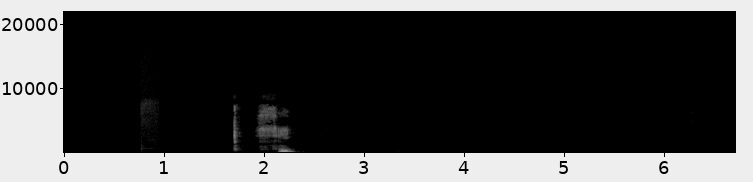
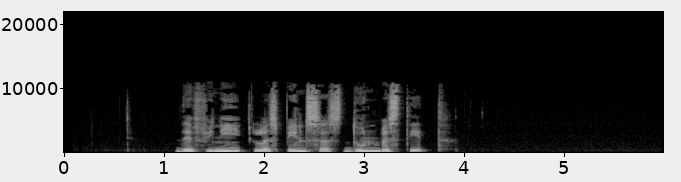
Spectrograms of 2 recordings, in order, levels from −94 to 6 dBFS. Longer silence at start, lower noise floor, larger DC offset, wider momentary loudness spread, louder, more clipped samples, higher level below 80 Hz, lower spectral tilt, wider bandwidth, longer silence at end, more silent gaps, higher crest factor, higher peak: second, 0.75 s vs 1.1 s; first, under -90 dBFS vs -80 dBFS; neither; about the same, 6 LU vs 7 LU; second, -52 LUFS vs -28 LUFS; neither; second, under -90 dBFS vs -82 dBFS; about the same, -3.5 dB/octave vs -3.5 dB/octave; about the same, 10 kHz vs 11 kHz; first, 4.4 s vs 2.2 s; first, 1.31-1.68 s, 1.79-1.89 s vs none; first, 28 dB vs 18 dB; second, -32 dBFS vs -14 dBFS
